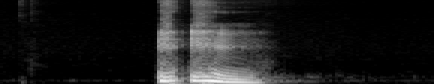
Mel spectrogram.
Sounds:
Throat clearing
